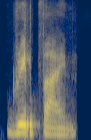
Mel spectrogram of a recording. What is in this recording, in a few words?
"grapevine", Indian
